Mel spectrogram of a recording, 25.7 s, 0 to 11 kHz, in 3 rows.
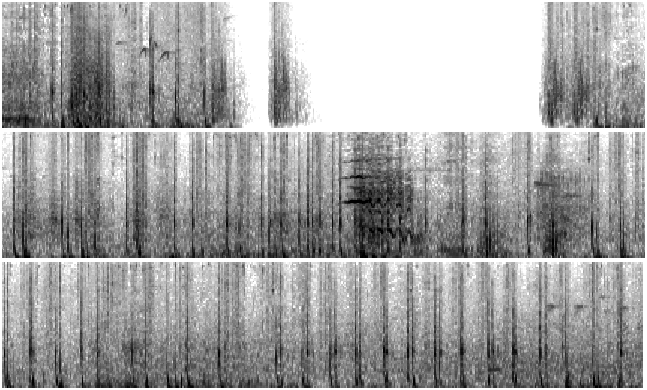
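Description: In The Witcher 3, a horse trots with a steady, rapid clip-clop of hooves that runs almost the whole time. There is a short silent gap early on, then a brief whinny partway through.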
